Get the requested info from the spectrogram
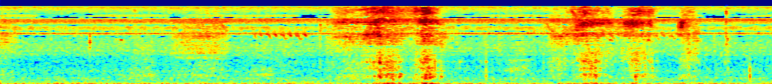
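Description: A person slurping noodles from a bowl in two bouts, one about halfway through and one shortly before the end, over steady chirring of insects.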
